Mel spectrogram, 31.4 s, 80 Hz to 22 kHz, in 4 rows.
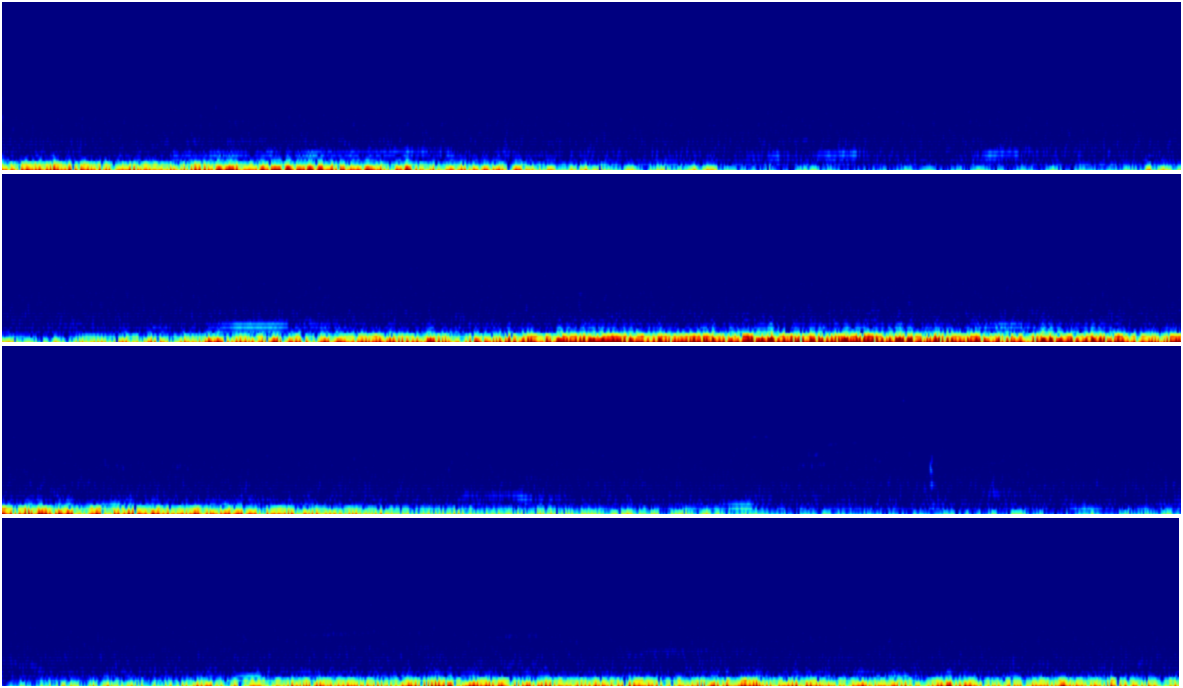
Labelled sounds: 25.6	26.0	humpback whale, 1.4 to 1.6 kHz
27.7	28.2	humpback whale, 0.80 to 0.93 kHz

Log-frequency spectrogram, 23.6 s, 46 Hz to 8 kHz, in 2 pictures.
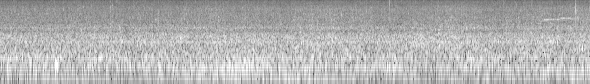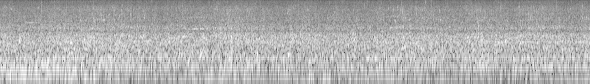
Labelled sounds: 10.9	11.5	humpback whale, 2.3 to 2.7 kHz
12.3	12.6	humpback whale, 1.9 to 2.1 kHz

